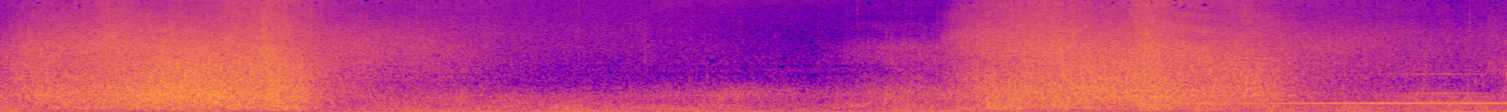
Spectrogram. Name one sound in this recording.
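Electronic music plays loudly, with hissing noise sweeps that swell and fall away.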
